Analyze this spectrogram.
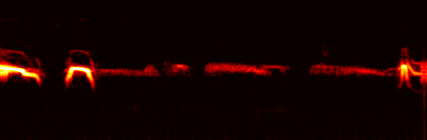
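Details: Decoy spotted dove used to stir wild doves: a long falling coo note and an arched hoot, followed by extended soft low murmuring and the start of another hoot.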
